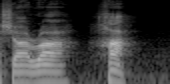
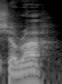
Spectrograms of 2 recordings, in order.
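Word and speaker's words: שרה: Tiene una Shara, ha, ok. Pero normalmente en el hebreo la ha no se pronuncia explícitamente. En algunos, uh, en unas ocasiones sí. Este es Shara, no es Sharaha, es Shara, ok.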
